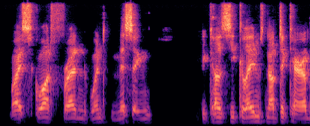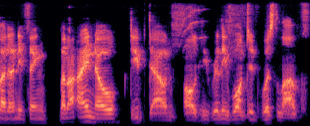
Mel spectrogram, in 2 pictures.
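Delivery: hushed, confiding half-whisper with no voice. Voicing a character who confides in a tree, half-whispering. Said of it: "is going to whisper to a tree".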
